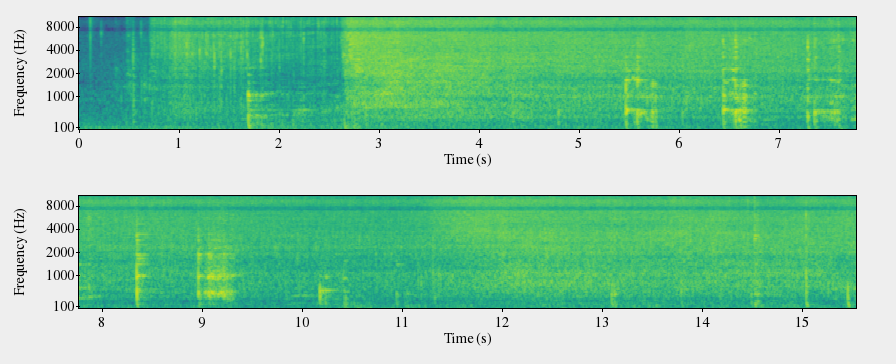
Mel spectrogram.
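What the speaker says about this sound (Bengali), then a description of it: "তেল গরম হয়ে গেছে, আমি জিরে দিয়ে দেবো, তেজপাতা দিয়ে দেবো, তারপরে মাছটা দিয়ে দেবো।" Fish frying in hot oil with cumin seeds and bay leaves, a steady loud sizzle that flares up after the first few seconds, with scattered spatters and clinks of a stirring utensil throughout.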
